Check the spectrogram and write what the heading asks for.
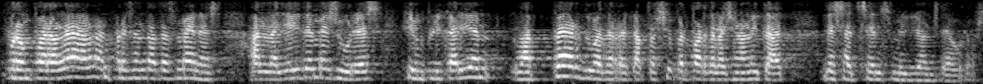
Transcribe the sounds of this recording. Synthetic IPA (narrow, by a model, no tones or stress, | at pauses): pɾɔəmpəɾalɛlampɾəzənt̪at̪əzmɛnəz | ənləʎejðəməzuɾəs | kimplikəɾiən | ləpɛɾðuəðərəkəp̚t̪əsiopəɾpaɾðələʒənəlit̪at̪̚ | d̪əsɛt̪senzmilionzd̪ɛwɾṵs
